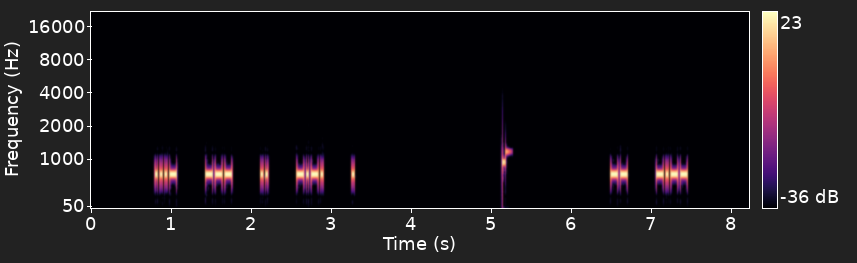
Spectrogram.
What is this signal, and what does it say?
Morse code, heard as a keyed tone, about 37 wpm, spaced as for 18 wpm, 690 Hz. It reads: VOICE MY
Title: 4x Character Spacing - Top 500 Words - 40wpm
